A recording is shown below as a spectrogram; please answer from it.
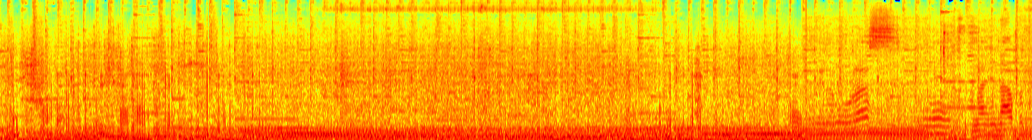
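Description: Motorcycle engines running at low speed close by: a steady low drone, with wind rumbling on the microphone.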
